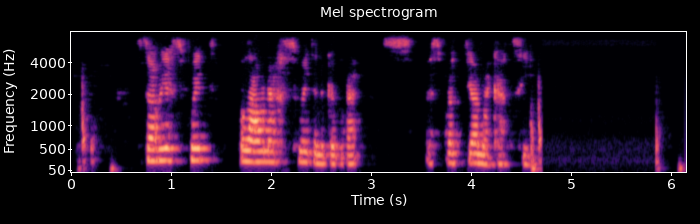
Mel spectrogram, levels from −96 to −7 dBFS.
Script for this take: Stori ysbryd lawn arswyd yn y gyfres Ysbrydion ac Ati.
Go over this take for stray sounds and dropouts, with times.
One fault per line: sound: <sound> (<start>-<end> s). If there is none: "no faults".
no faults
